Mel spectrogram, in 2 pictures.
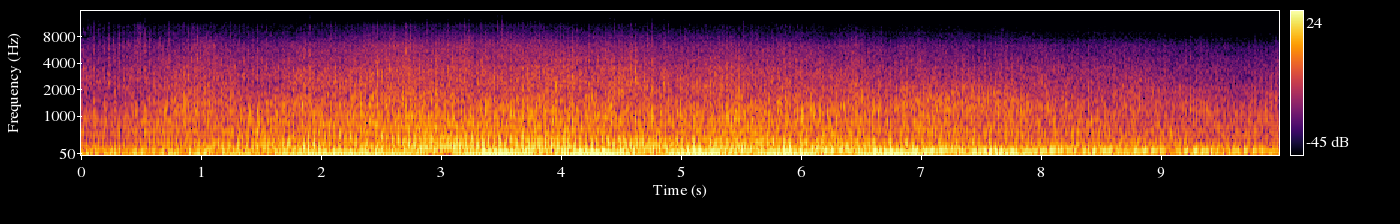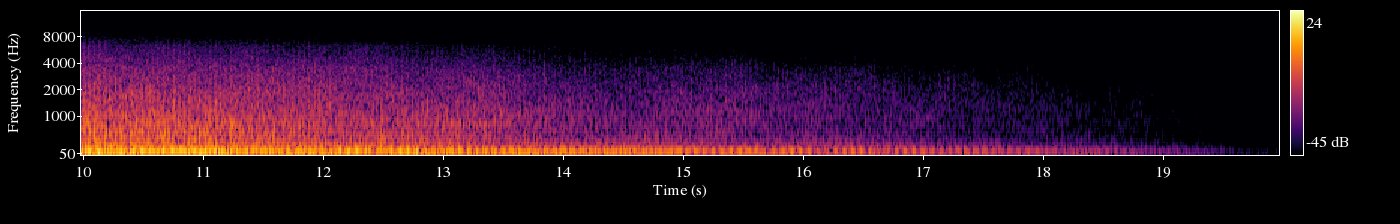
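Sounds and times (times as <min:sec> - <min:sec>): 
Ju 52 propeller plane rolling and taking off: 0:00.0 - 0:16.0.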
